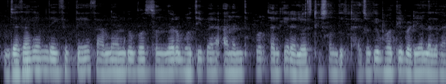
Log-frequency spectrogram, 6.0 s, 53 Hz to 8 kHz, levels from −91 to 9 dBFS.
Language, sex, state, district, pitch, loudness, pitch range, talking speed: Hindi, male, Andhra Pradesh, Anantapur, 115 Hz, -30 LUFS, 110-115 Hz, 240 wpm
